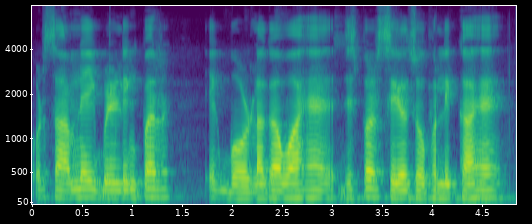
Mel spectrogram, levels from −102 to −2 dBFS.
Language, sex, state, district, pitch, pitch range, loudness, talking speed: Hindi, male, Uttar Pradesh, Shamli, 115 Hz, 110-120 Hz, -19 LUFS, 200 wpm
